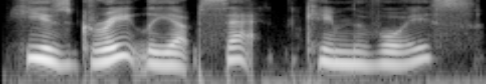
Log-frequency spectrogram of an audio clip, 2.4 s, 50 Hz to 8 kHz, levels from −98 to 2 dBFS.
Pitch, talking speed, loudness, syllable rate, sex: 190 Hz, 150 wpm, -19 LUFS, 4.4 syllables/s, female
